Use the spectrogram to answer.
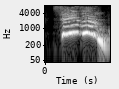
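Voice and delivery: urgent mother's cry; panicked cry. A narrator's reading. Mother cries for her drowning boy, panicked. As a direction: cry out for rescue. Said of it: "cried Missus Gloop".

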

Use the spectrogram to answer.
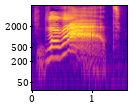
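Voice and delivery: loud, high witch curse; angry witch. Acted. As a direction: spit it out in frustration. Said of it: "said the witch".

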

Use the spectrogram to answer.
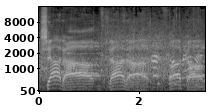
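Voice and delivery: telling the laughing crowd to pipe down; jokey snap at the crowd. Real, not acted. To the crowd laughing too hard, mock-annoyed.

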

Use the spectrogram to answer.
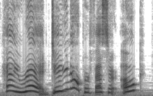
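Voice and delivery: put-on high, bright-pitched kid voice; young Pokemon character.

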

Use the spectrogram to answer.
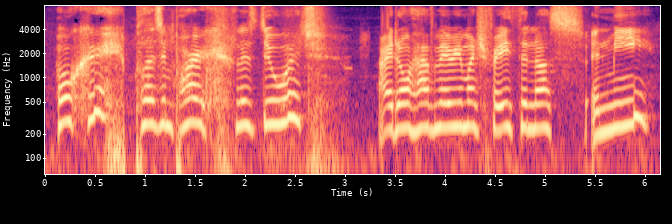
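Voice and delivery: jittery high-pitched Morty impression. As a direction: squeak it out like Morty from Rick and Morty. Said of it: "And I sound like Morty".

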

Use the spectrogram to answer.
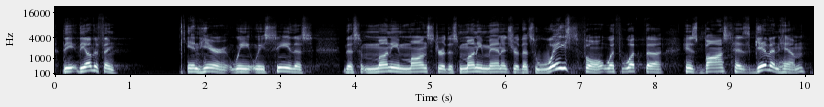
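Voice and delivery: normal talking voice

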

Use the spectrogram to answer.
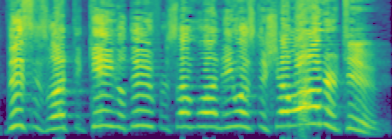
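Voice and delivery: high, loud herald's cry through the streets; a loud, high proclamation shouted to the crowd; booming royal proclamation. Retold or imitated. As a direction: announce it to the whole city.

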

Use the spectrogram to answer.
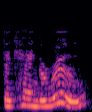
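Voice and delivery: ordinary delivery

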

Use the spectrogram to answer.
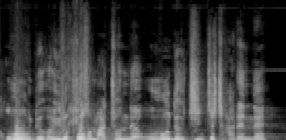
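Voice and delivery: high, loud mock amazement at yourself; excited self-praise. Shown as a demonstration. Teacher acts a student delighted at solving a problem, excited self-praise. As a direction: cheer yourself on, delighted and surprised. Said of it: "진짜 재밌어야".

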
